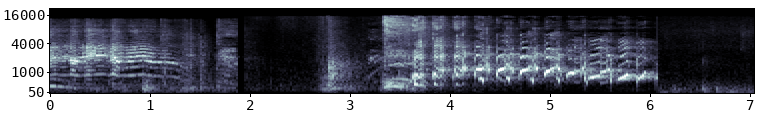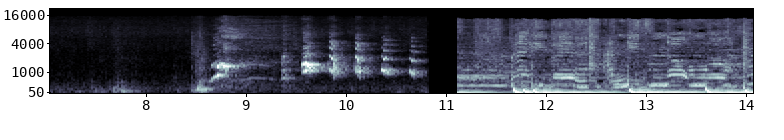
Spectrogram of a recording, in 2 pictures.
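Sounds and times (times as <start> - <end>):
girl laughing: 3.2 - 6.1, 8.7 - 10.8
person laughing in bursts: 3.2 - 6.1.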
